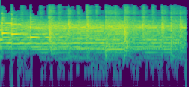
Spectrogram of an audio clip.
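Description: A mobile phone ringtone rings for an incoming call, a bright repeating electronic melody that plays loud and close on its own for about two and a half seconds, then cuts off abruptly.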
